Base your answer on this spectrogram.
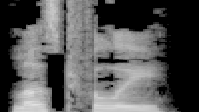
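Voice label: "lustfully", British English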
